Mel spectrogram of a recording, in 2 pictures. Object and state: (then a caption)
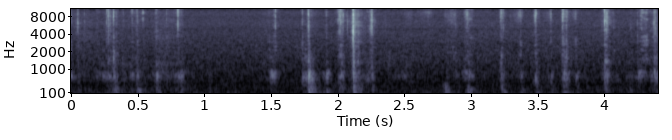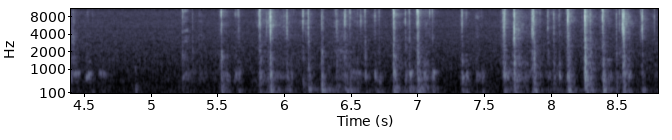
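Plastic laptop keyboard. Fingertips with medium-length nails type on the black plastic keys of a red laptop keyboard. Quiet, short clicky taps come in irregular bursts with brief pauses, each tap crisp and bright with almost no ring, and they grow busier toward the end.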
